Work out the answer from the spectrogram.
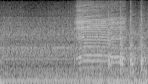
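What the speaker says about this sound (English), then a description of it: "Den must deliver the sheep to Farmer McColl's farm" A sheep bleats loudly in the Thomas & Friends Lift Load and Haul video game, a single sustained cry followed by shorter bleats over a steady low engine-like drone.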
